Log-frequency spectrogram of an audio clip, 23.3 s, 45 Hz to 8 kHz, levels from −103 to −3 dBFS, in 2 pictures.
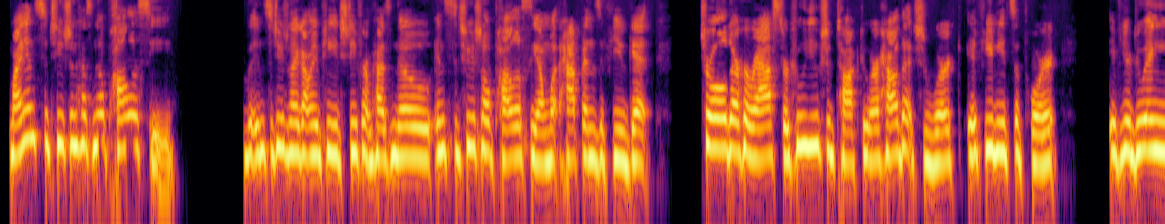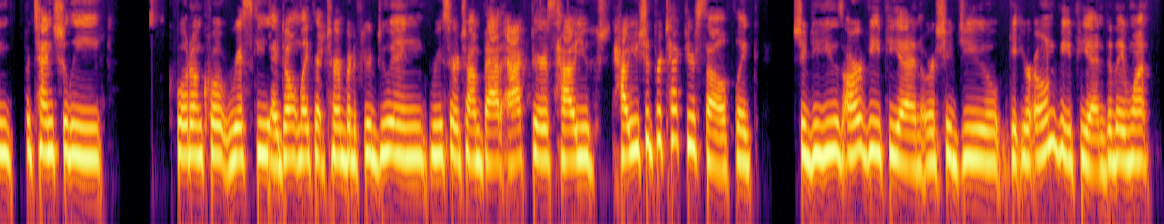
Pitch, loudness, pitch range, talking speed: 220 Hz, -14 LUFS, 200-235 Hz, 215 wpm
